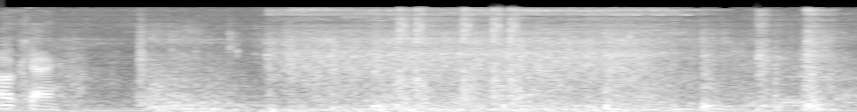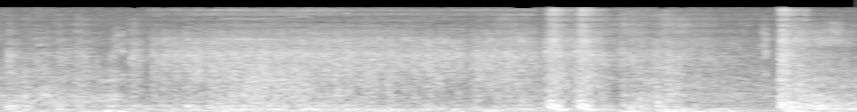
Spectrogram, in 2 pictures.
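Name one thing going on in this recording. An energy gun fires rapid blasts.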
